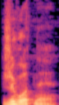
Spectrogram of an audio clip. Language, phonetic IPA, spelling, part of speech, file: Russian, [ʐɨˈvotnəjə], животное, noun / adjective, Ru-животное.ogg
- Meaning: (noun) 1. animal 2. animal, brute, beast; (adjective) inflection of живо́тный (živótnyj): 1. neuter (singular) nominative 2. neuter (singular & mainly inanimate) accusative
